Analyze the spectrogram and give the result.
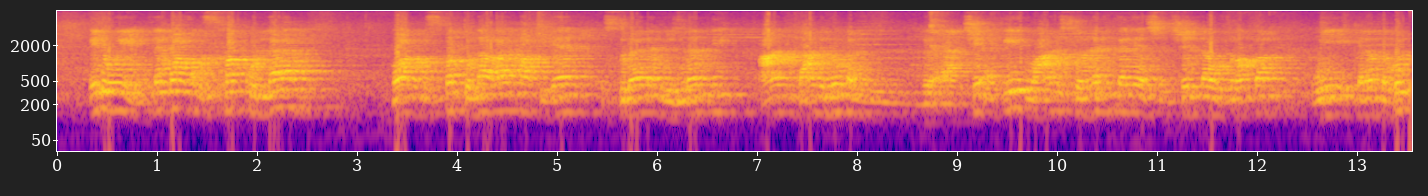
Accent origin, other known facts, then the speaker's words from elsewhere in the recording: Egypt; الاعلانات الموجوده عندنا في مصر سلالتين اثنين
